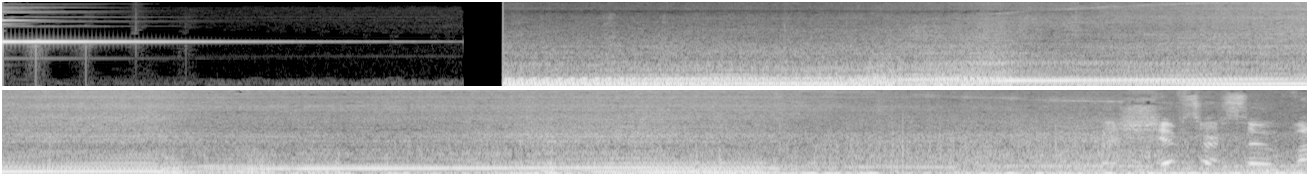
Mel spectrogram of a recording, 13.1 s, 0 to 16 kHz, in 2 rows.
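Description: A 2017 Ford F-150 with a twin-turbo Coyote engine and performance kit accelerates hard, engine roaring loud and steady with audible gear shifts, following a chime at the start; voices are faintly present.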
